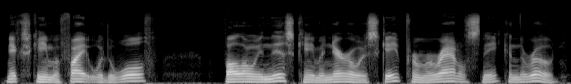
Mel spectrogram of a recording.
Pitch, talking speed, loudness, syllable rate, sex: 120 Hz, 200 wpm, -18 LUFS, 5.6 syllables/s, male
